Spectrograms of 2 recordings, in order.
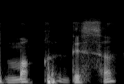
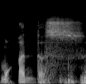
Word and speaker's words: Maqdis: Now this is not Muqaddas that we read it as Baitul Muqaddas. No, it's Baitul Maqdis. That's how the right pronunciation will be.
